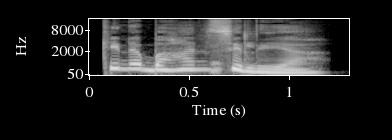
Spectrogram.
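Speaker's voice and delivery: ordinary delivery, nothing marked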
